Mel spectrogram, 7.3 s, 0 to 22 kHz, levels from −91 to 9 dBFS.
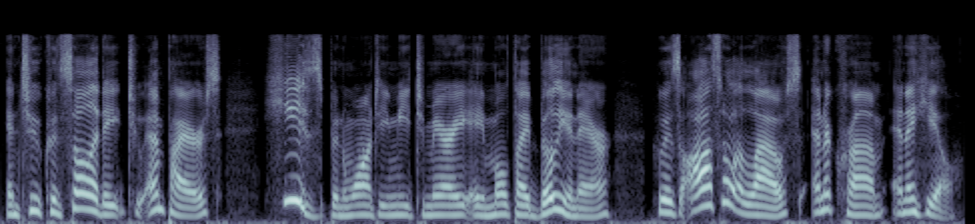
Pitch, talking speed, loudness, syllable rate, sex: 195 Hz, 195 wpm, -18 LUFS, 6.1 syllables/s, female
